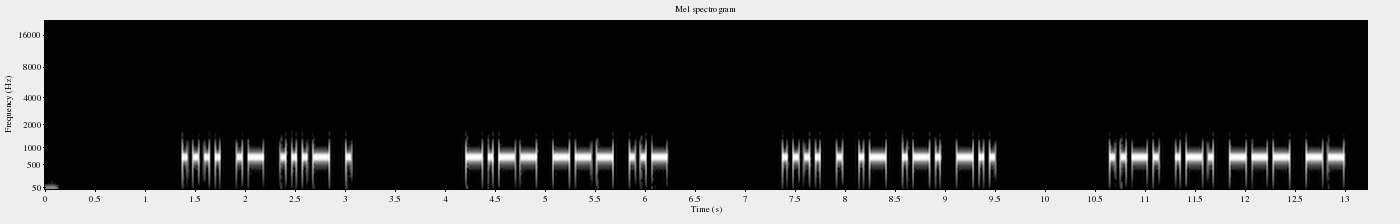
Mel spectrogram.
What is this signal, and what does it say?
Morse code, heard as a keyed tone, about 22 wpm, 700 Hz. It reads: HAVE YOU HEARD FROM
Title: 3x Word-Spacing - Sentences from Top 400 Words - 22wpm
